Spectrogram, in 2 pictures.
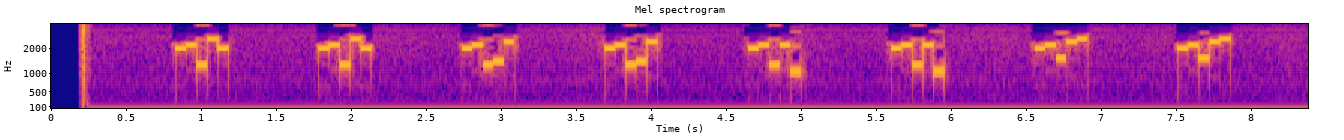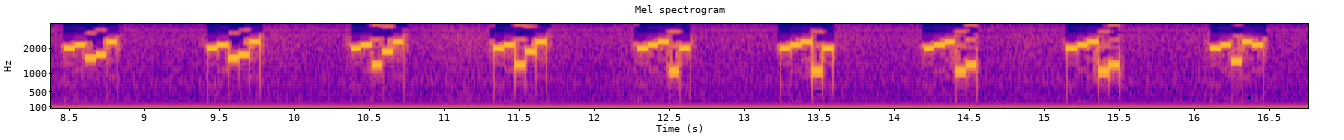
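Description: Five-tone selective call (ZVEI), heard as quick runs of five tones, tones of about 70 ms. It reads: 89338 89338 89340 89340 89391 89391 89500 89500 89560 89560 89370 89370 89018 89018 89013 89013 89409
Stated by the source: ZVEI five-tone call received by SDR, fire brigade Orlamünde (feuerwehr-orlamuende).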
